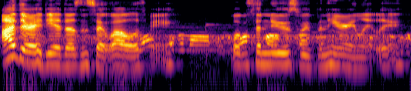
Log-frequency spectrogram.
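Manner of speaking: usual speaking voice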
